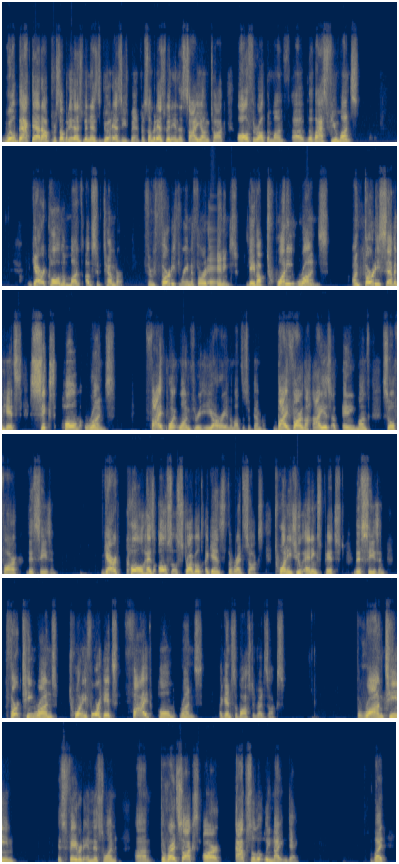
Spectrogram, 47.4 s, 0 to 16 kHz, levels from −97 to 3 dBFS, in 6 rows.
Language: English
